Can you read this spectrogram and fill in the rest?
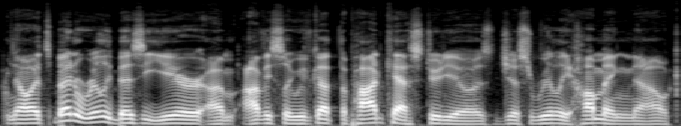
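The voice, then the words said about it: Scratchy, slightly hoarse voice. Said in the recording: “my voice is a little scratchy and weird because it's also that time of year where I've just got a little bit of a tickle in the back of my throat.”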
